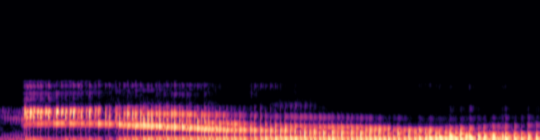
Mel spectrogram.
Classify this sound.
Sound effects > Animals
